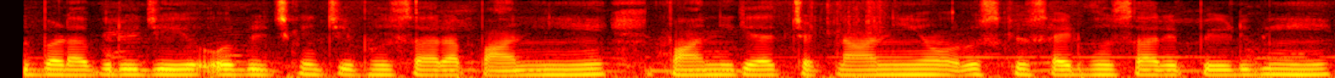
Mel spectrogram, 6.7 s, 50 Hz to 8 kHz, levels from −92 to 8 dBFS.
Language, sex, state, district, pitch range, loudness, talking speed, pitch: Hindi, male, Bihar, East Champaran, 145-150 Hz, -25 LUFS, 205 wpm, 150 Hz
